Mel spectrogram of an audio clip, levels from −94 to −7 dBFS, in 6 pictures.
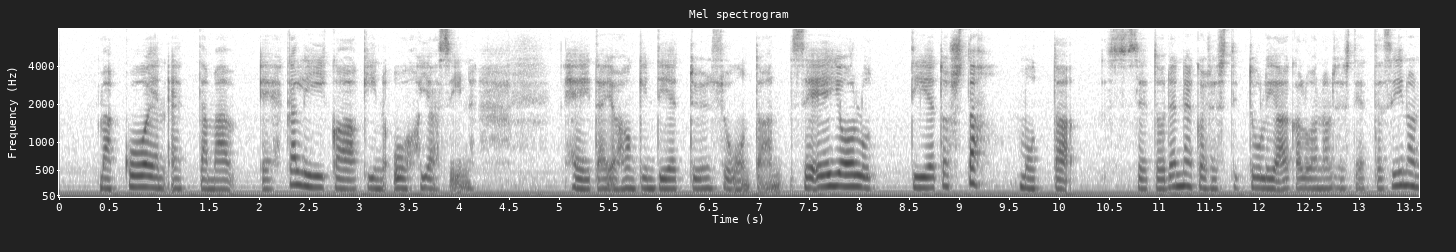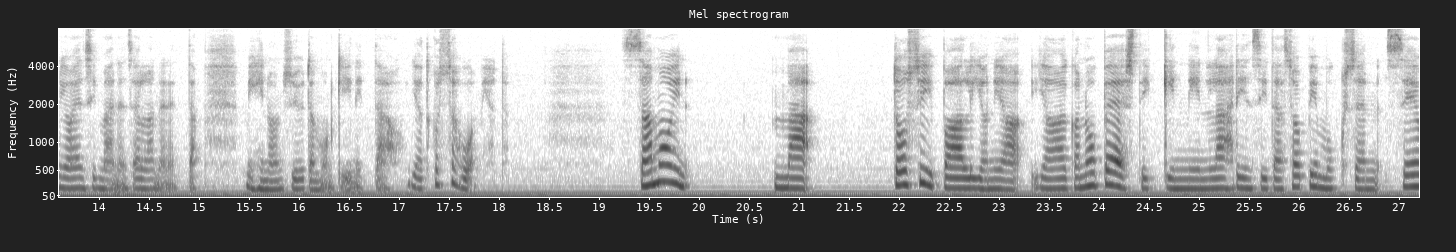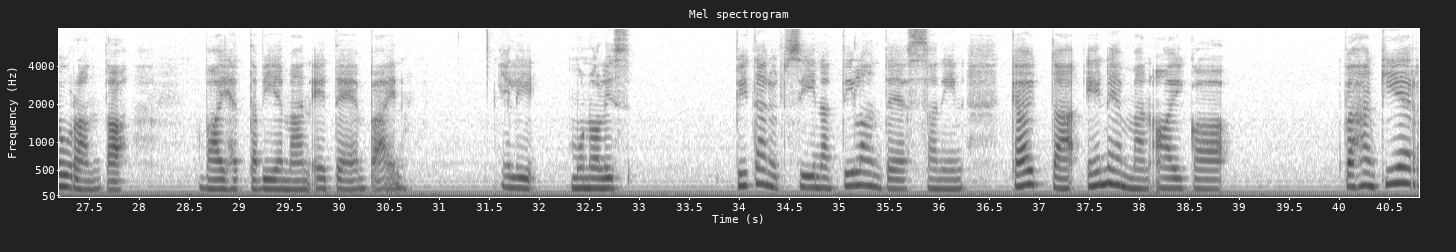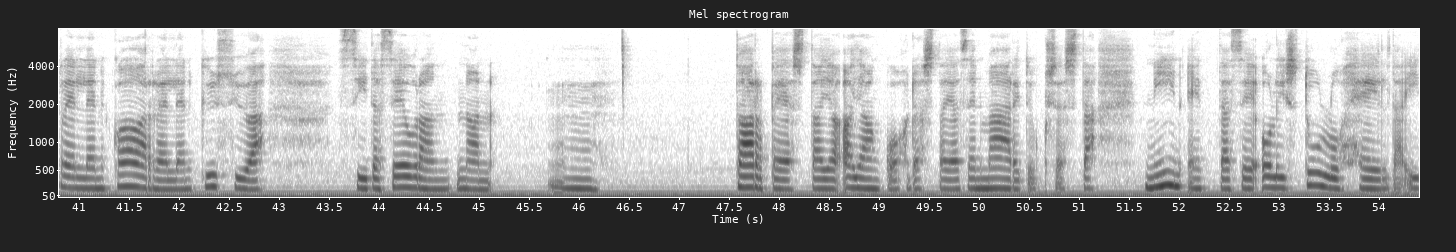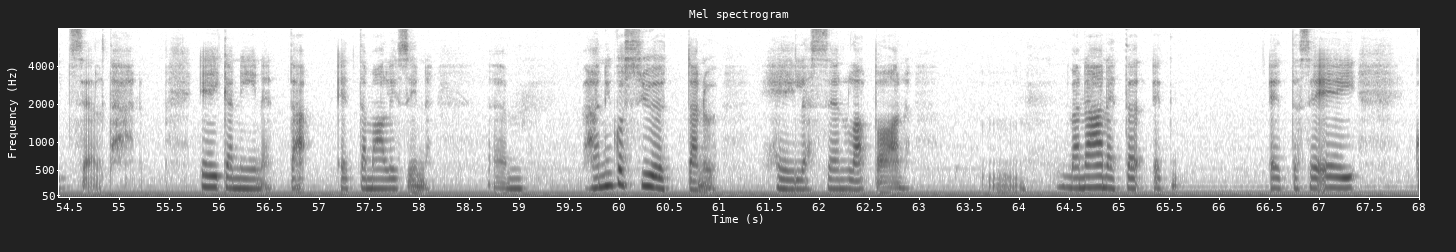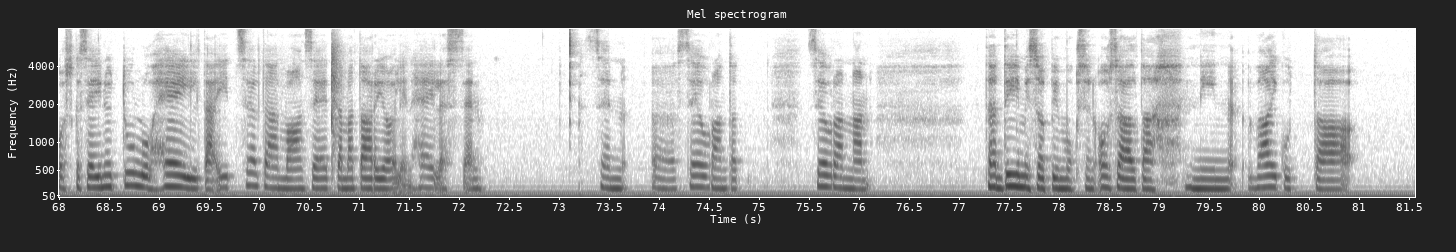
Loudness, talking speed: -41 LUFS, 90 wpm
